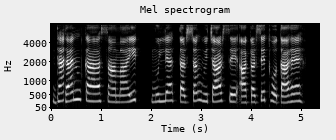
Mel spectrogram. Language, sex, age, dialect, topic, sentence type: Hindi, female, 18-24, Garhwali, banking, statement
